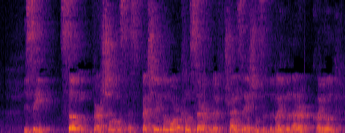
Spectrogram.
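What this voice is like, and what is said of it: Irish Cork accent. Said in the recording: “my Cork accent,”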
